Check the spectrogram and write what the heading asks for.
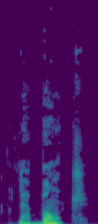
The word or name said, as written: banque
